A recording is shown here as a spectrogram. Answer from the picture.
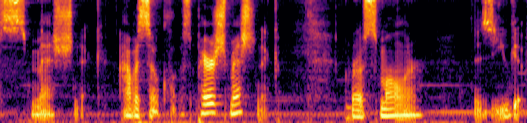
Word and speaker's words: Peresmeshnik: stretches across your face as you watch the parachmenic i said it wrong wait paris smash i was so close parish mishnik grows smaller as you get further away boom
